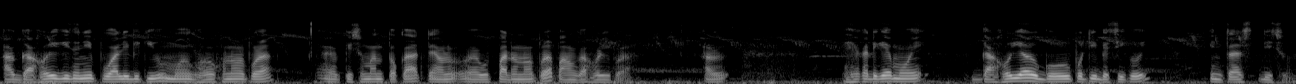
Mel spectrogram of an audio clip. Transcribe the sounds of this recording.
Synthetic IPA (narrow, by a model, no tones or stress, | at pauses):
aɹuɡaɦoɹiɡizanipuwalibikiʊ̃mojɡʱɔɹɔkʰɔnɔɹpɔɹa | kisumantɔka̰tɛ̰ʊ̃l̰ut̚padɔnɔɹpɔɹapãʊ̃ɡaɦoɹipɔ̰ɹa̰a̰ɹṵ | ɦɛkʰatikɛmoj | ɡaɦoɹiaɹuɡoɹupotibesikoj | intaɛsdisʊ̰̃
